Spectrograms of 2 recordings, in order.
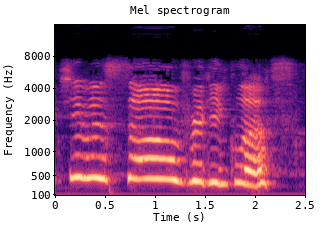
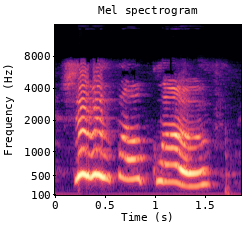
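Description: First: High, loud, slow shout; exasperated shout. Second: High, loud, slow crying wail; frustrated wail. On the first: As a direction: yell it out in frustration. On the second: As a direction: wail it in mock despair. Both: Real, not acted. Reader despairs at plot twist.

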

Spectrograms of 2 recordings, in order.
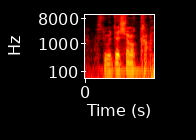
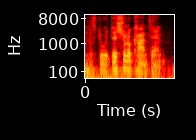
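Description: First: Soft, breathy sigh through the words; sighing reluctance. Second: Said in the usual way. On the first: Real, not acted. Gamer reluctantly picking more content, sighing. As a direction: drag yourself into it.

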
